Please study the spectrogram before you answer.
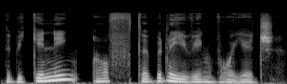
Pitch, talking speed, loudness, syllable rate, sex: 135 Hz, 125 wpm, -18 LUFS, 4.4 syllables/s, female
